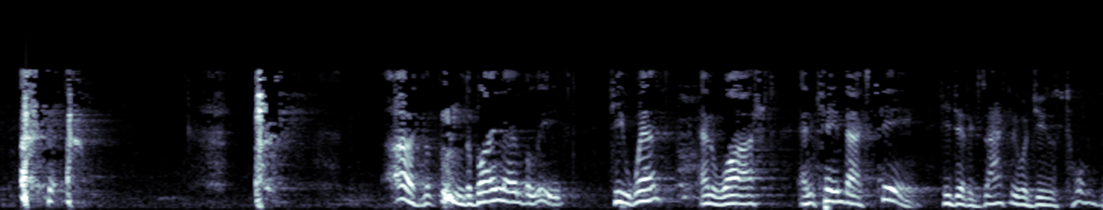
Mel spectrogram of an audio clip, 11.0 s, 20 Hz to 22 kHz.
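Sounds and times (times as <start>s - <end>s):
person coughing sharply: 0.2s - 1.1s, 2.5s - 3.2s, 4.4s - 4.8s, 6.8s - 7.1s
speech: 0.5s - 0.8s, 3.9s - 11.0s
faint breathy noise: 1.8s - 2.4s, 3.0s - 3.7s.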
